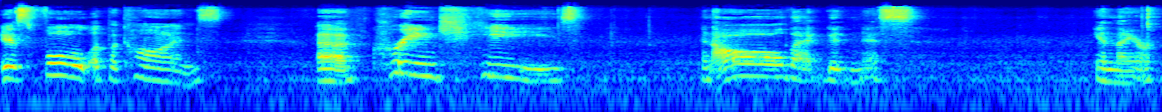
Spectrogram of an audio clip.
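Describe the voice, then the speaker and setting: Over noticeable background noise, a woman with an American accent speaks at a very slow pace in a fairly high voice. Her pauses are long and frequent. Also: lively intonation. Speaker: home baker. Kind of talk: tutorial. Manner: loud; casual.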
